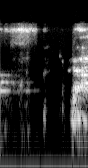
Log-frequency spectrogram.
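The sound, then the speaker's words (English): A phone ringtone chimes like church bells, with ringing tones that fade into a short pause before another bright, full burst of bell-like sound starts up. “I keep forgetting that's Mark's phone. Church bells.”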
